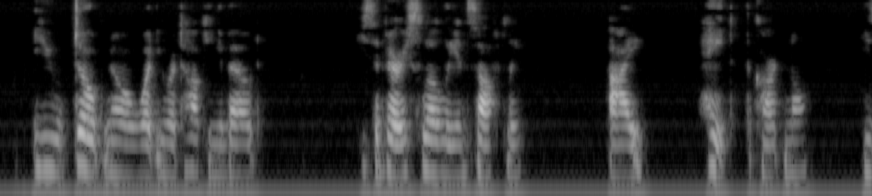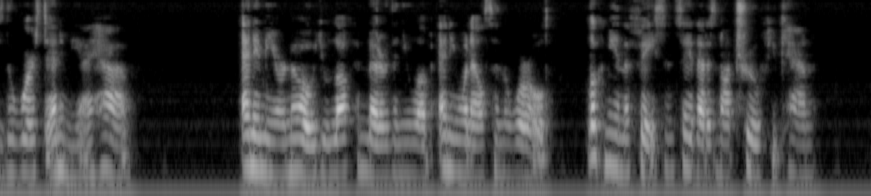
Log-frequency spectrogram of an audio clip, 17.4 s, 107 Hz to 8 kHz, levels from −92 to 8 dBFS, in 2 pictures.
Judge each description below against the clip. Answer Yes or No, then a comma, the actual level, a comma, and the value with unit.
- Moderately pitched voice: Yes, medium, 170 Hz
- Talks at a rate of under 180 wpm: No, average, 185 wpm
